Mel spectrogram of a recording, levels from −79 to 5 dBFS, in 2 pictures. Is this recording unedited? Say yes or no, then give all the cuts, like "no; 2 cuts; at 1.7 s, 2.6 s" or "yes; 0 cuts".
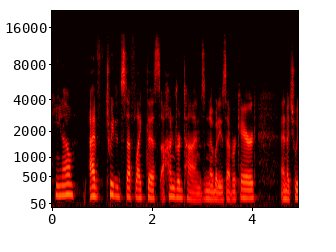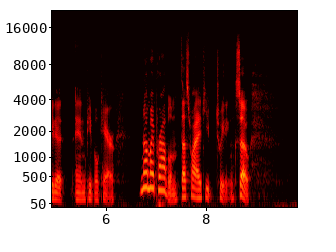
no; 2 cuts; at 4.7 s, 7.9 s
